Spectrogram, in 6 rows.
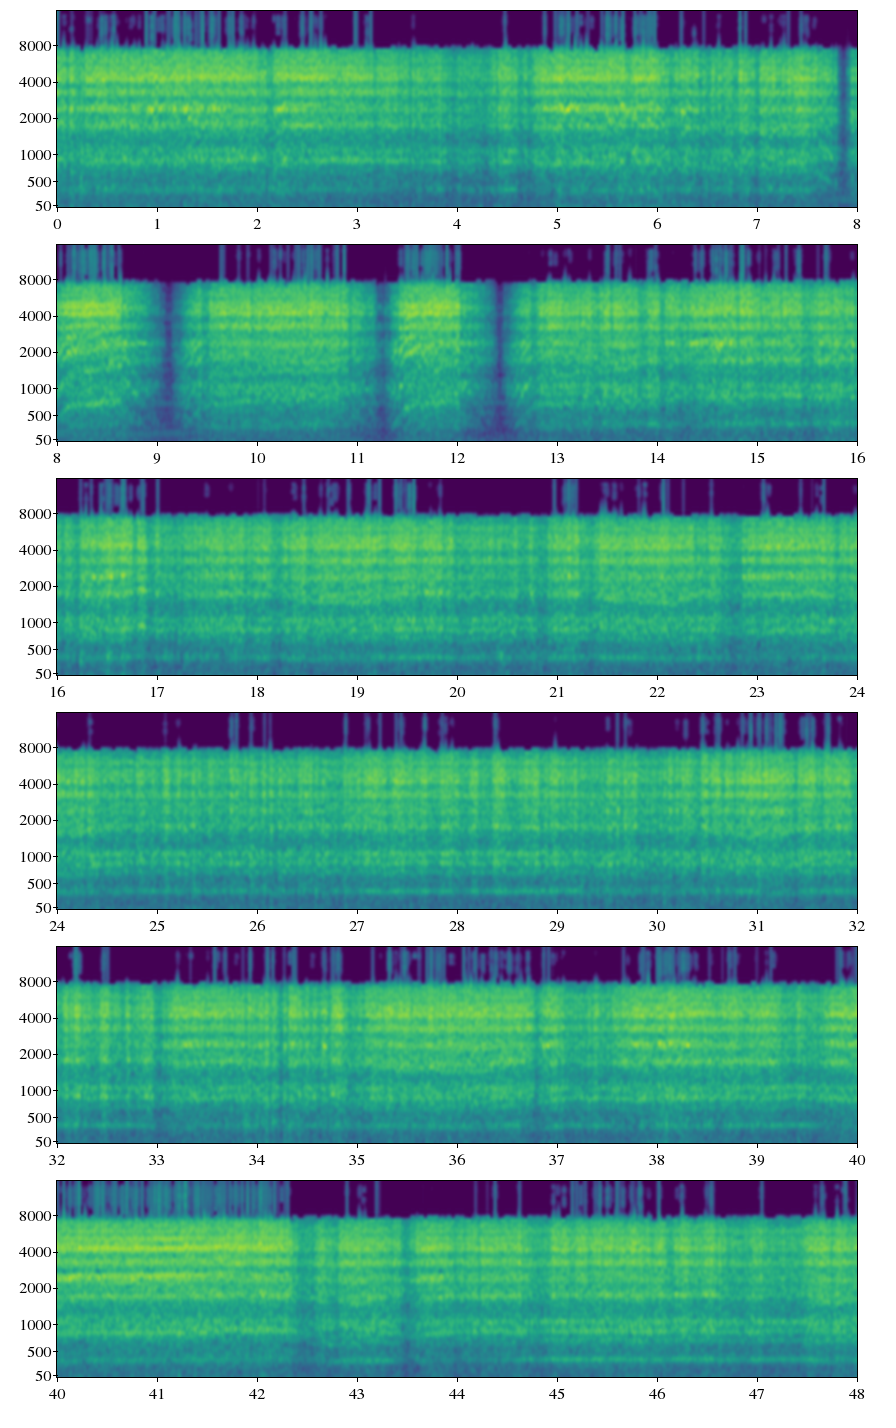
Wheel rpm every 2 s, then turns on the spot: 220, 230, 220, 200, 100, 140, 140, 230, 230, 220, 230, 220, 230, 230, 230, 230, 230, 220, 220, 230, 220, 220, 230, 230.
none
